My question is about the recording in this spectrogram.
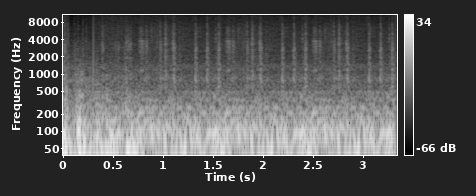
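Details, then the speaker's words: Older Hyundai Grandeur TG: short, sharp creaks over road rumble from behind the rear seat. The frame welds seem to have broken, causing play and steel-on-steel rubbing; a slight noise also came from the rear shelf. "주요 원인은 시트 뒤쪽에 프레임 쪽이었습니다 차가 오래되고 노후가 되다 보니까 용접 같은게 떨어진 것 같아요 유격도 많이 발생하고 그러므로 인해서 철판과 철판에 마찰음이라고 생각하시면 되고요"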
